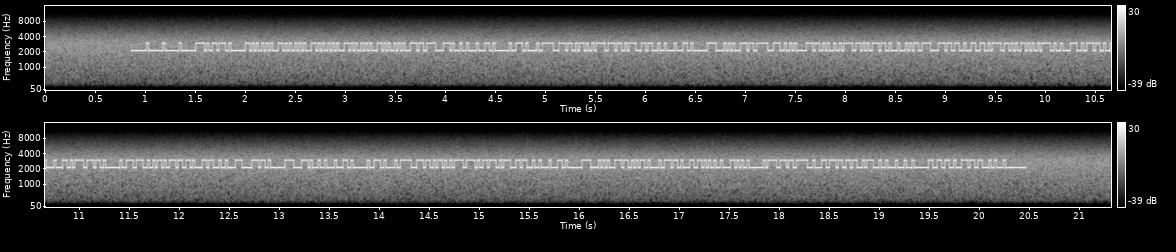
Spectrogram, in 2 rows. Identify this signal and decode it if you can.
RTTY (45.45 baud, 850 Hz shift), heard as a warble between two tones, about 2550 Hz centre, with radio static. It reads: RYRYRYRYRY OH7AKT DE ZL7OY TNX FER QSO PIERRE, 73 AND GL. OH7AKT DE ZL7OY SK UR4E TU LZ1IP CQ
